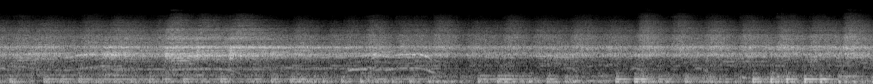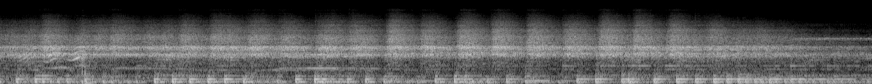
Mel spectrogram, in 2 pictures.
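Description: Chinese procession percussion: hand-held gongs struck over a drum, their ringing held throughout. From about nine seconds in, the strikes fall into a fast, even beat.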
